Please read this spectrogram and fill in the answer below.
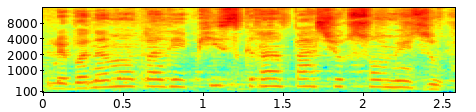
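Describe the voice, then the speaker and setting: High-voiced woman narrating a fairy tale. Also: normal speed.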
